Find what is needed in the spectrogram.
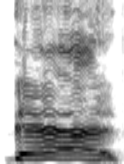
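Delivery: put-on high, drawn-out child's whine; whiny high call for a parent; little boy's cry voice. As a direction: imitate a tearful kid calling from upstairs. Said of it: "I hear the cry voice from upstairs".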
